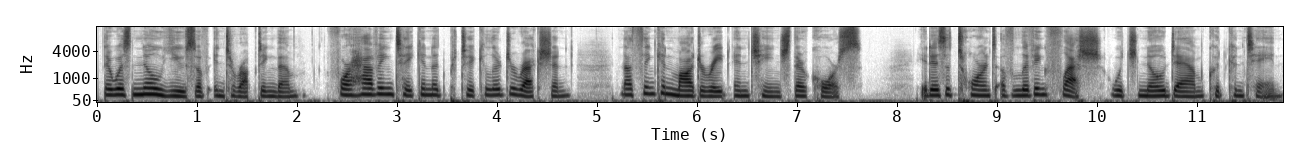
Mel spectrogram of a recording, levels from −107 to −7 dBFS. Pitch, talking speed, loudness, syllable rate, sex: 200 Hz, 160 wpm, -20 LUFS, 5.2 syllables/s, female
